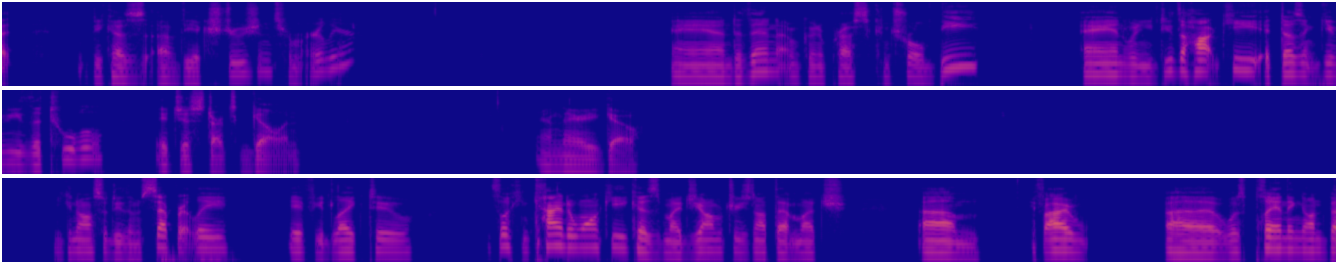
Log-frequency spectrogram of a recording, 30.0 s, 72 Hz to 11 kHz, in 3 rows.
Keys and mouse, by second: 1.0 alt+shift+click, 2.1 alt+shift+click, 2.6 middle click, 4.4 middle click, 6.9 ctrl+v, 7.7 middle click, 8.5 ctrl+b, 13.3 click, 13.6-16.9 middle drag, 17.5 middle click, 18.2 ctrl+z, 18.7 middle click, 19.2 ctrl+b.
